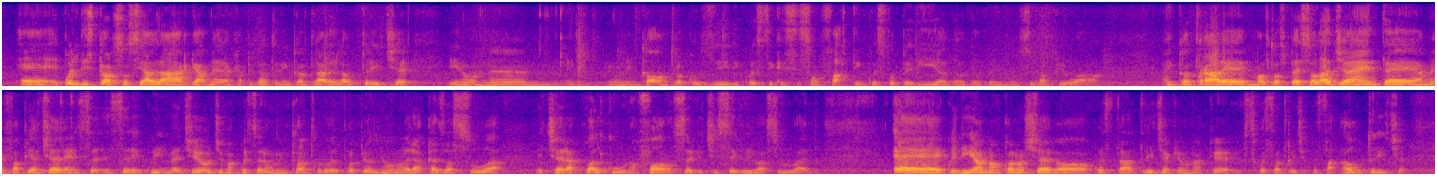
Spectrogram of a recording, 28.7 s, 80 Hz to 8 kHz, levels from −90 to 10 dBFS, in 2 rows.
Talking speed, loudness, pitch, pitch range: 165 wpm, -18 LUFS, 110 Hz, 105-125 Hz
